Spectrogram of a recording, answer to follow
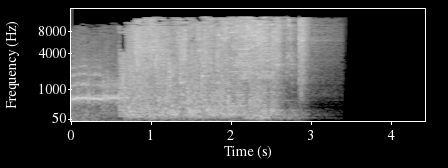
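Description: Edited-in crash sound effect: a held, slightly falling tone breaks about half a second in into a loud shattering crash that lasts about two seconds, with a last sharp hit just before it fades out.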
